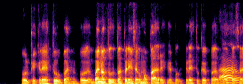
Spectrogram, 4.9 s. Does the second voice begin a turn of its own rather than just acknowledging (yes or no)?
yes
